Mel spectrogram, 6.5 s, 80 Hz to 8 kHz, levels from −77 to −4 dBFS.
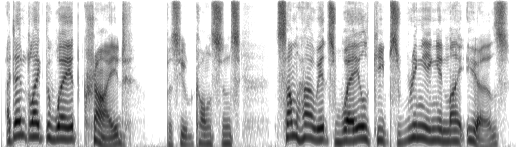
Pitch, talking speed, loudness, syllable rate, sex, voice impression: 165 Hz, 160 wpm, -18 LUFS, 4.4 syllables/s, male, masculine, adult-like, slightly powerful, fluent, slightly intellectual, slightly lively, slightly intense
